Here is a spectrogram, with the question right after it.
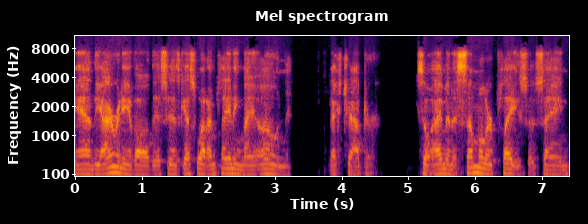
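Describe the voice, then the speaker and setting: A man talks at a moderate pace in a somewhat breathy voice. His intonation is monotone and flat. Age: 60s. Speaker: business consultant, former building contractor. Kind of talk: interview.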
